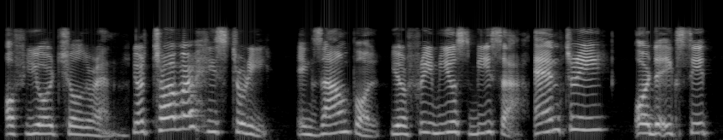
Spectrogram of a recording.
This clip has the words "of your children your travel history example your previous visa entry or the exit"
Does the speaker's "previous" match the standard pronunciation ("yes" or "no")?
no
